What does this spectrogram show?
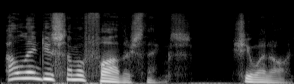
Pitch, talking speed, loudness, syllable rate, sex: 155 Hz, 205 wpm, -16 LUFS, 4.6 syllables/s, male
